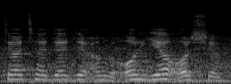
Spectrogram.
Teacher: इनका उच्चारण करते समय हमारी जो जिह्वा होती है, यानी जीभ होती है, वो तालु को स्पर्श करती है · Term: तालव्य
